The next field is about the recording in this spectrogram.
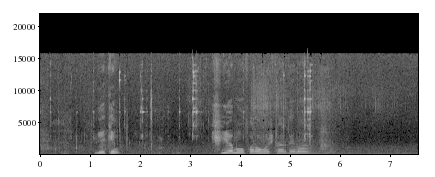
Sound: in Tajik

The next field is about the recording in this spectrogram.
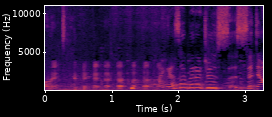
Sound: laughing

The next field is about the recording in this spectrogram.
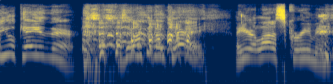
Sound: everyone laughing

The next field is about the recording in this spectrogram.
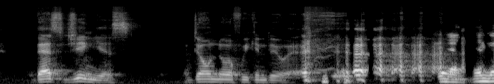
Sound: laughs

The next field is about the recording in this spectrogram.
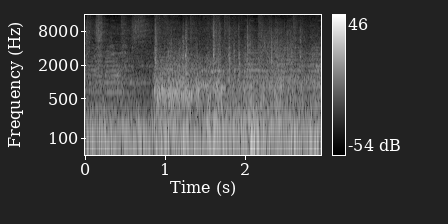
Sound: tires squeal

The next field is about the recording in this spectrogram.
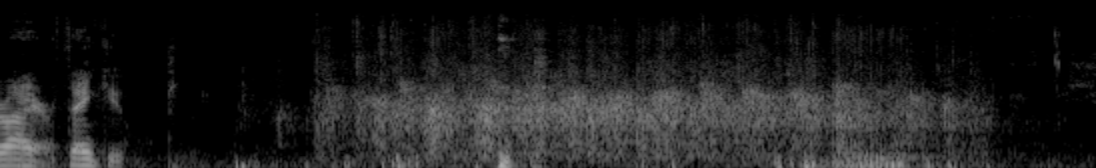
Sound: applause

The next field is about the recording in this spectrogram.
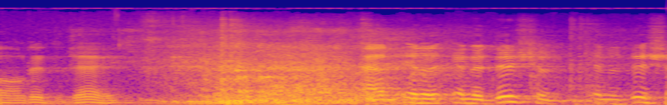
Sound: laughter

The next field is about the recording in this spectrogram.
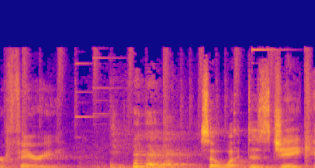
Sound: laughing

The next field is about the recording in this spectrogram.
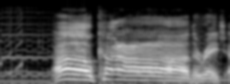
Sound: death audio

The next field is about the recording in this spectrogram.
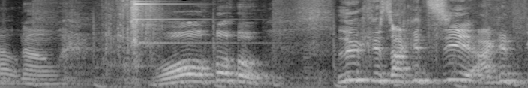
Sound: laughs

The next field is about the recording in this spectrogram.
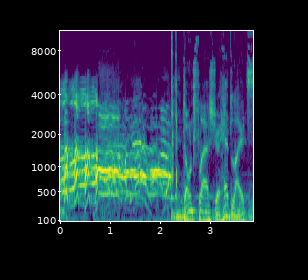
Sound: laughing; crowd yelling

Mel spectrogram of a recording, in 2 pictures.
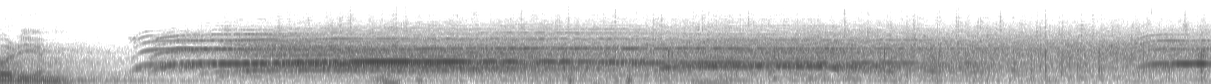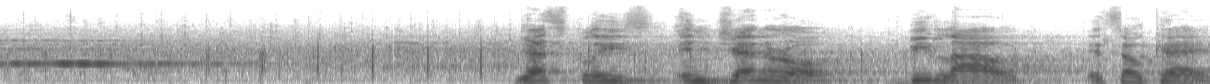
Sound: cheers and Applause

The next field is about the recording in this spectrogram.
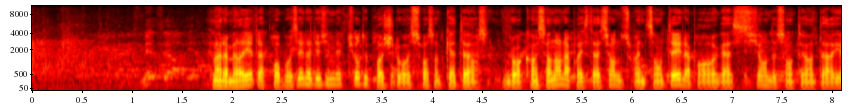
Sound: applause

